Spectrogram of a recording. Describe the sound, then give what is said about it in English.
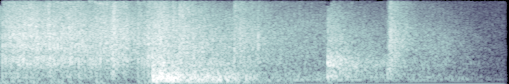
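Fireworks bursting in a loud, dense crackle with several sharper booms standing out, around two, four and five seconds, before the noise tapers off. “Fireworks would have made that movie more interesting.”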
